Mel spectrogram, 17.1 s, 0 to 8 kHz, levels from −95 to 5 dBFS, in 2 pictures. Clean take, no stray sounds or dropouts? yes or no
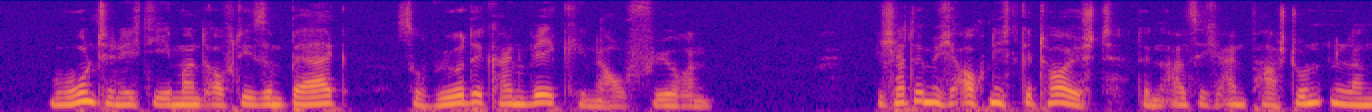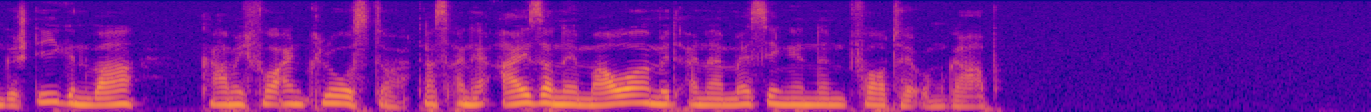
yes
